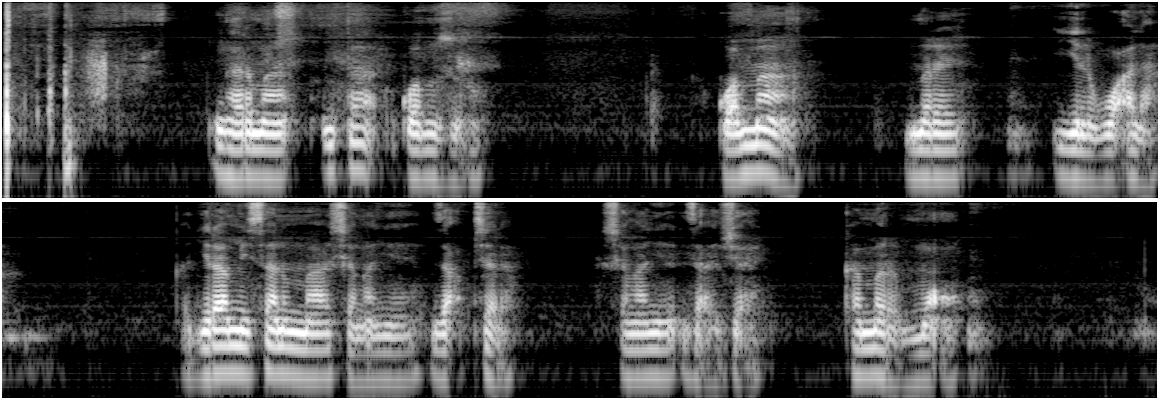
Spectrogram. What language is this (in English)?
Dagbani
